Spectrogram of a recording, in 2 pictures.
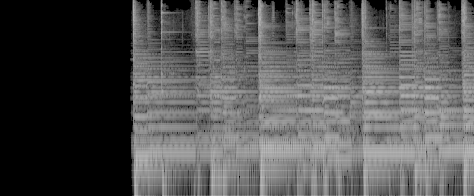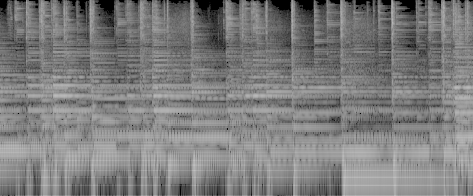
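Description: Dead silence for about two seconds, then a flat-top acoustic guitar starts strumming chords in a steady rhythm, the intro to a song, getting a little louder near the end.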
